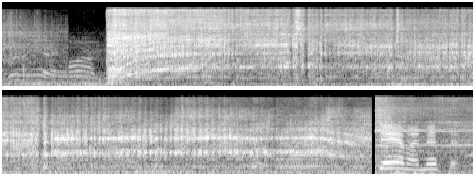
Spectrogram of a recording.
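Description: A small electric motor whines steadily.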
